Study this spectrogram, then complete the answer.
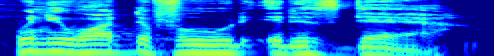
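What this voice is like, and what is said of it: Bad imitation of another person's voice. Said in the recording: “That was a really bad Arnold impression.”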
